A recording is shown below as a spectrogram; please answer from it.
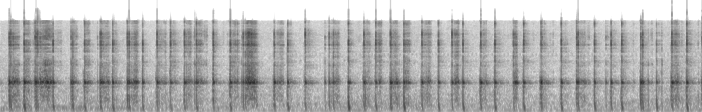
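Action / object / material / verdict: tap / bamboo cutting board tapped with a fingernail / bamboo / none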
